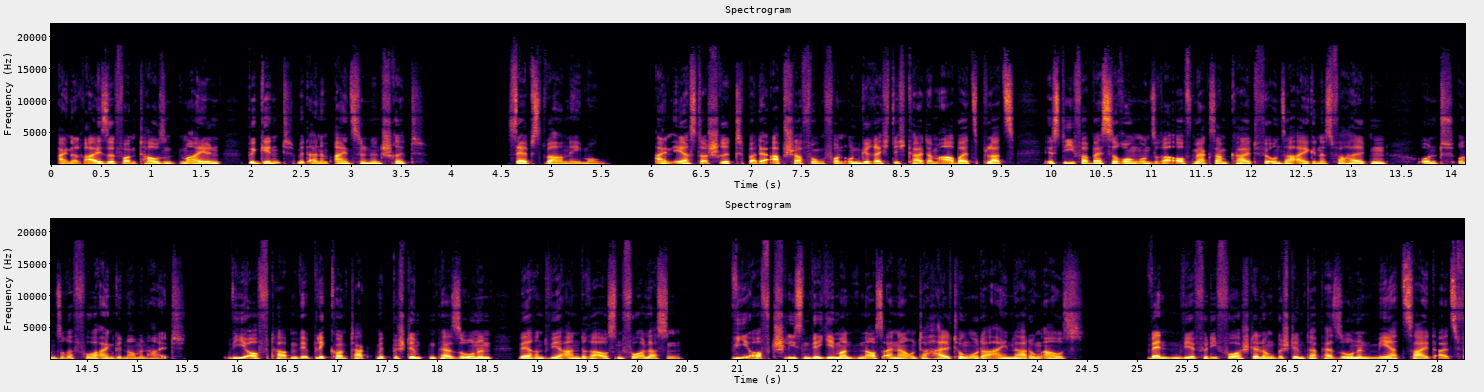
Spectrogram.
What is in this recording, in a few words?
elearning; bayer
